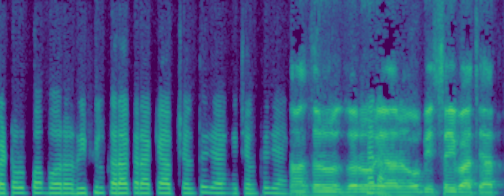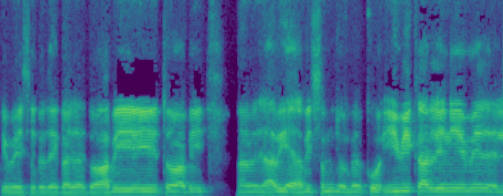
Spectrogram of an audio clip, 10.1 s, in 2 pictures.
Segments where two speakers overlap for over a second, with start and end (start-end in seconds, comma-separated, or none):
none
